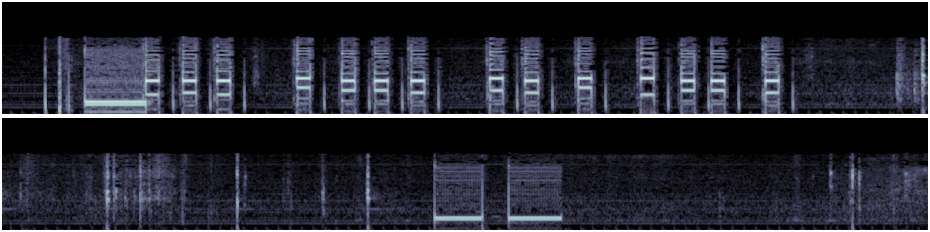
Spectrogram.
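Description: A rapid string of about a dozen short, loud keypad tones as a phone number is dialed, each beep distinct with brief gaps, followed by quiet line noise and two more tones near the end.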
